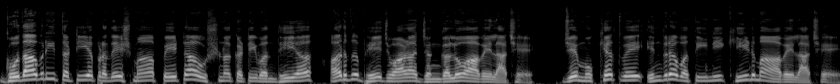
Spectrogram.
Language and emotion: Gujarati, neutral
